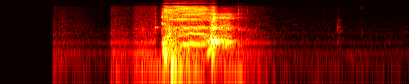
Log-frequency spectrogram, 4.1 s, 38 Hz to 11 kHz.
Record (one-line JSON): {"cough_length": "4.1 s", "cough_amplitude": 30029, "cough_signal_mean_std_ratio": 0.34, "survey_phase": "alpha (2021-03-01 to 2021-08-12)", "age": "18-44", "gender": "Female", "wearing_mask": "No", "symptom_none": true, "symptom_onset": "12 days", "smoker_status": "Ex-smoker", "respiratory_condition_asthma": false, "respiratory_condition_other": true, "recruitment_source": "REACT", "submission_delay": "1 day", "covid_test_result": "Negative", "covid_test_method": "RT-qPCR"}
